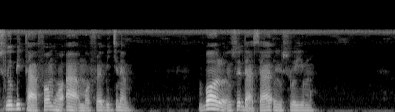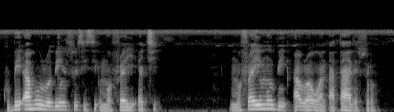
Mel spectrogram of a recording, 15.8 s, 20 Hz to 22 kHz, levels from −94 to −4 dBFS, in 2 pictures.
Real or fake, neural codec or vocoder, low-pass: real; none; 7.2 kHz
